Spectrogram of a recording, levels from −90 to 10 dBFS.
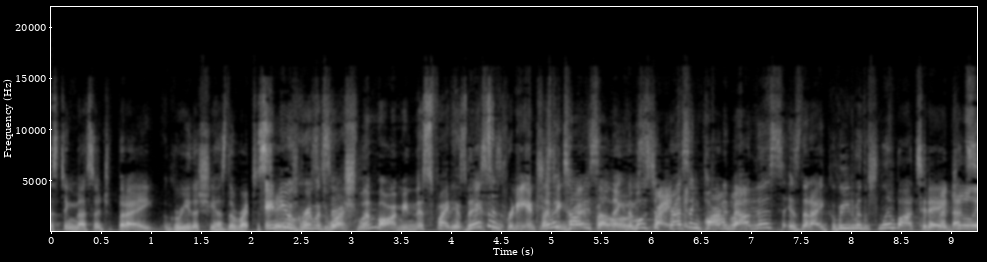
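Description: Compressed frames skipped at 1.91–1.97 s and 8.13–8.19 s: whole 46.4 ms frames never reach the output, so the audio lurches forward by about a fifth of a second and then about 0.15 s, which points to three or four lost frames.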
